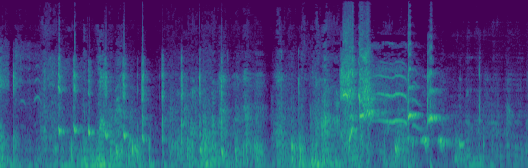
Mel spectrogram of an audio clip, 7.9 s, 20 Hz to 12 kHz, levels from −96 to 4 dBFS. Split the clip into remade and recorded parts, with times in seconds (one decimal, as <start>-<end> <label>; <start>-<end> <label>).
0.0-6.7 recorded; 6.7-7.9 remade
